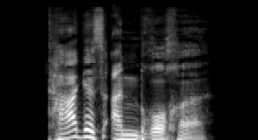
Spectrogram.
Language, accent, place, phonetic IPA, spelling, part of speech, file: German, Germany, Berlin, [ˈtaːɡəsˌʔanbʁʊxə], Tagesanbruche, noun, De-Tagesanbruche.ogg
- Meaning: dative of Tagesanbruch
